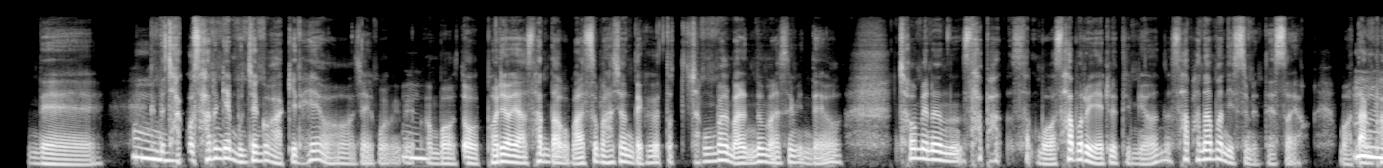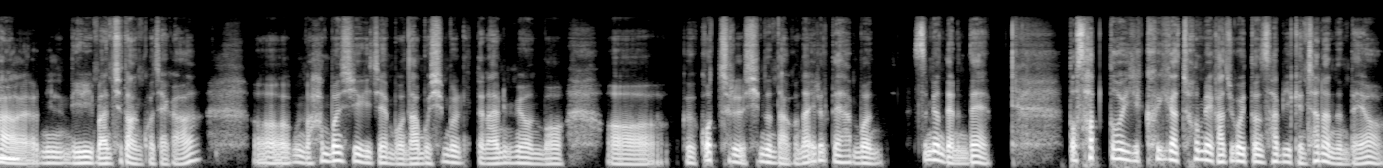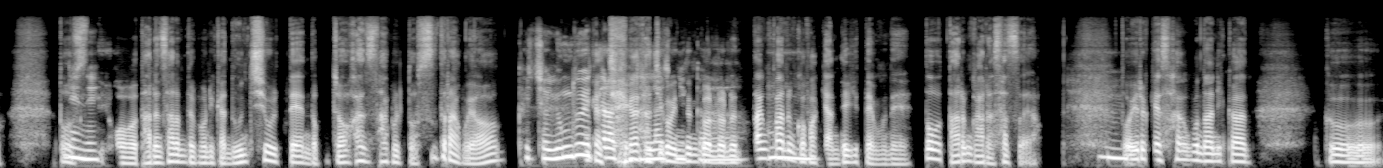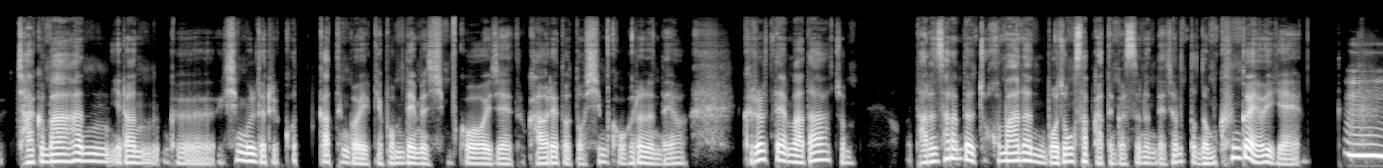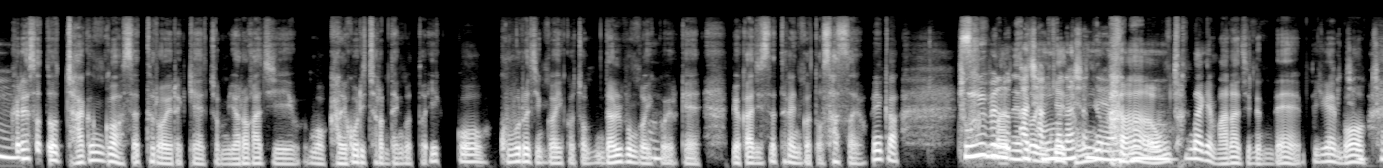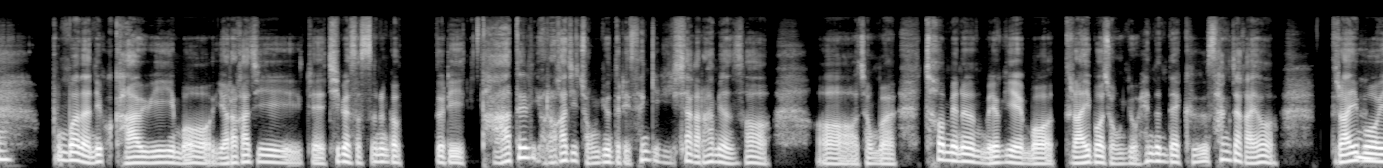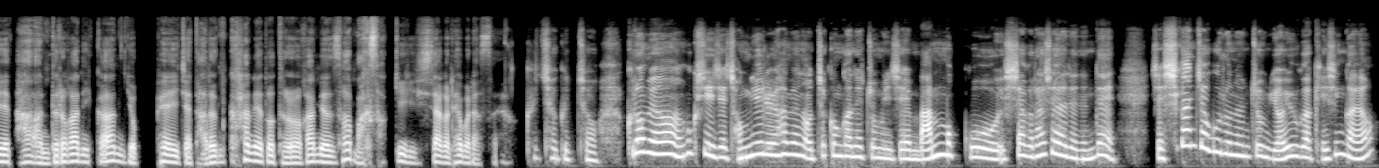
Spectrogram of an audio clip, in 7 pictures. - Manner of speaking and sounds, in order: tapping; other background noise; laughing while speaking: "종류가"
- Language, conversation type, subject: Korean, advice, 집에서 물건을 줄이기 위한 기본 원칙과 시작 방법은 무엇인가요?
